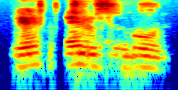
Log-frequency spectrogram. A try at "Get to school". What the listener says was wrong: No S. Get to school.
